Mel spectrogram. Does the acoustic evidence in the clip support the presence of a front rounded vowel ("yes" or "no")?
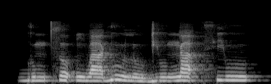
no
